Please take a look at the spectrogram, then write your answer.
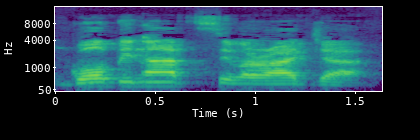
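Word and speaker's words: Gobinath Sivarajah: this bet yes okay uh my name is gobinat sivaraja i got it i think i got it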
